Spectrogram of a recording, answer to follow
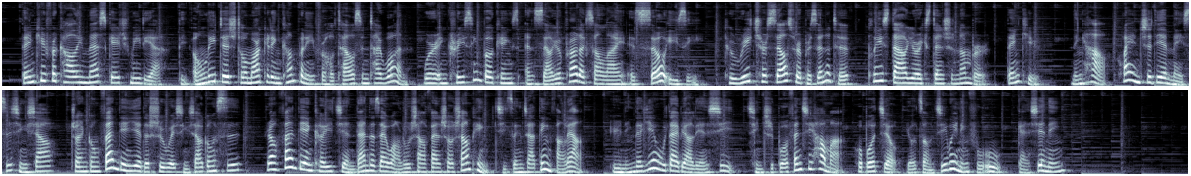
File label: voicemail bilingual; female voice in Mandarin Chinese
